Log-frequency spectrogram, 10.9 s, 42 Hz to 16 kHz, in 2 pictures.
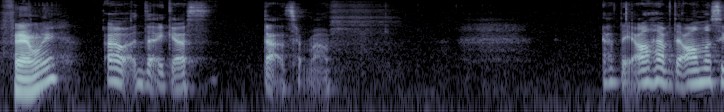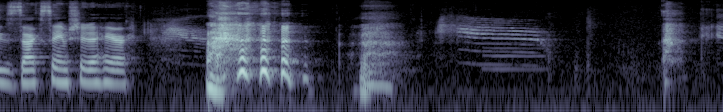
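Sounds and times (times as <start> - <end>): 
speech: 0.1 - 2.7, 4.5 - 8.4
cat meowing: 6.5 - 7.0, 8.7 - 9.7.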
